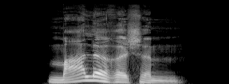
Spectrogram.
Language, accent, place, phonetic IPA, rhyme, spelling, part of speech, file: German, Germany, Berlin, [ˈmaːləʁɪʃm̩], -aːləʁɪʃm̩, malerischem, adjective, De-malerischem.ogg
- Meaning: strong dative masculine/neuter singular of malerisch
